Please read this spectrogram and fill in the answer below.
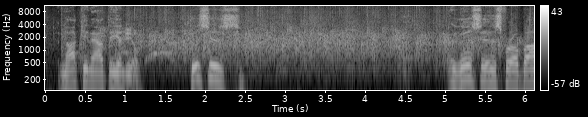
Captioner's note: applause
